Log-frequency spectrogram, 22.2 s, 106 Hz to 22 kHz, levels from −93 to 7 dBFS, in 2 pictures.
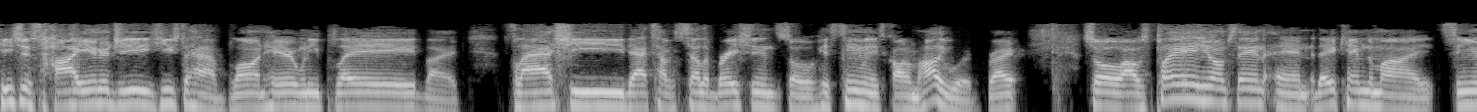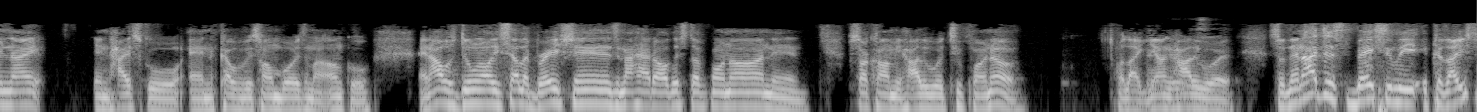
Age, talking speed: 20-39, 235 wpm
